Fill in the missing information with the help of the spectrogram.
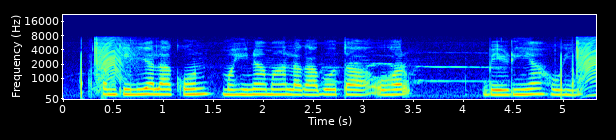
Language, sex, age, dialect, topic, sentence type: Chhattisgarhi, male, 18-24, Northern/Bhandar, agriculture, question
